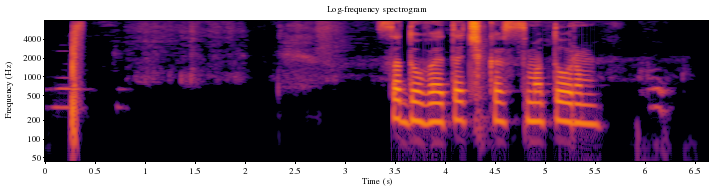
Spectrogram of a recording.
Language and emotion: Russian, neutral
